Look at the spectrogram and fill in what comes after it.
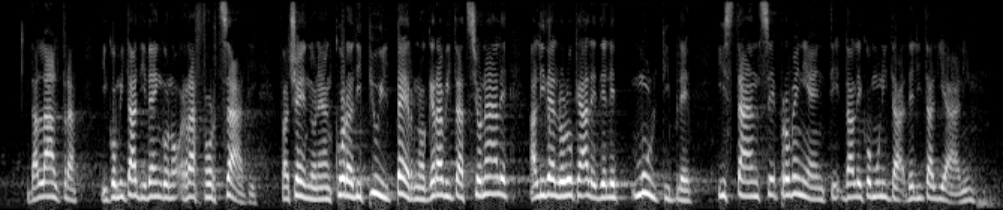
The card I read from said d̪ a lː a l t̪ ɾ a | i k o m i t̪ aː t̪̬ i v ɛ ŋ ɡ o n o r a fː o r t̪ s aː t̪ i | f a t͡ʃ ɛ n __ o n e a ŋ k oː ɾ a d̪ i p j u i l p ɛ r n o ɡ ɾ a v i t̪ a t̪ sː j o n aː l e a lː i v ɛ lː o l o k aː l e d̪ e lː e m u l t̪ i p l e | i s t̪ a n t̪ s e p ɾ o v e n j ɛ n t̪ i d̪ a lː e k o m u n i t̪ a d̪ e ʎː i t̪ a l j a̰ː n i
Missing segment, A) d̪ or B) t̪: A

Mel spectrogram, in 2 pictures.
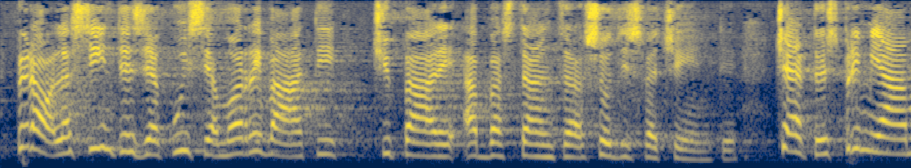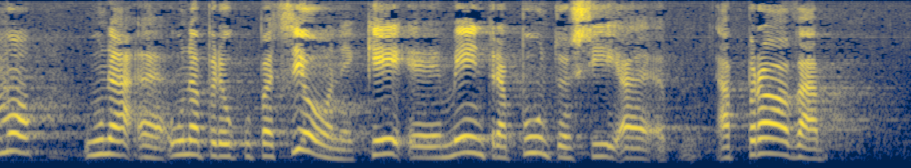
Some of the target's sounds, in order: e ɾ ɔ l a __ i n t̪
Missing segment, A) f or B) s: B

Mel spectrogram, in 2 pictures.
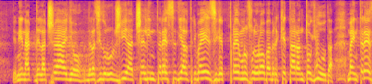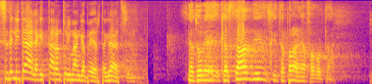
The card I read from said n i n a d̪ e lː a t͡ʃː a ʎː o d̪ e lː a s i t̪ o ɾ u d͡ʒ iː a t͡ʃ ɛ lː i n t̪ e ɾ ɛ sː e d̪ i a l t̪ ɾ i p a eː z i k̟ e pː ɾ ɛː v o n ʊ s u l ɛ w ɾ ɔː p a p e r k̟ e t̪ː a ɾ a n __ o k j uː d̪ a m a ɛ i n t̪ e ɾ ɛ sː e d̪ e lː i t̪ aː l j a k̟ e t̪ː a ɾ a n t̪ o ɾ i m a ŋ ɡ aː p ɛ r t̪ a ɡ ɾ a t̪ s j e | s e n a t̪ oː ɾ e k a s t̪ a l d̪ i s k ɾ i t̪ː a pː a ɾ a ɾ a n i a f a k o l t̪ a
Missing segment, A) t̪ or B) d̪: A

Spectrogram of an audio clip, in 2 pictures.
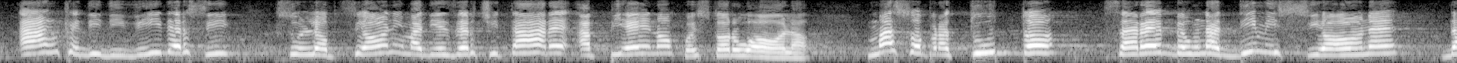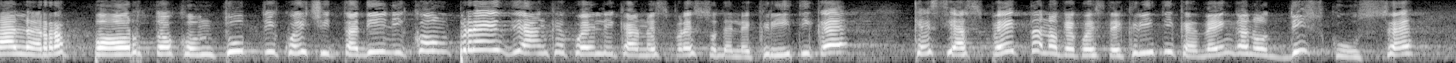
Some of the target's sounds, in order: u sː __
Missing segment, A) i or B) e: B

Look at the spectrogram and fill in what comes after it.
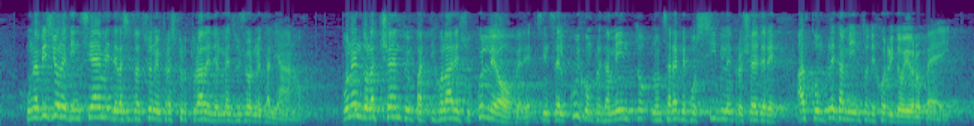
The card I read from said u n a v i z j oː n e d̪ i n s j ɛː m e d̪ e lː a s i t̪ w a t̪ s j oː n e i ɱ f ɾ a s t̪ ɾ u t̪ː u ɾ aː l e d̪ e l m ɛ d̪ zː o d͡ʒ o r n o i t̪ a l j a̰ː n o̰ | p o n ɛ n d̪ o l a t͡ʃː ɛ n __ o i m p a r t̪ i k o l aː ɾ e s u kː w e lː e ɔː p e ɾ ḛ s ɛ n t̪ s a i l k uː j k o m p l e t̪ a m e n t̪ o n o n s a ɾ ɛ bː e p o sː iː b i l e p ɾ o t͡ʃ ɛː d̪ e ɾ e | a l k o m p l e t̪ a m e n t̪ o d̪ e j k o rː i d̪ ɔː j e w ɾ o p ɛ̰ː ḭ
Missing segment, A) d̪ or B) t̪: B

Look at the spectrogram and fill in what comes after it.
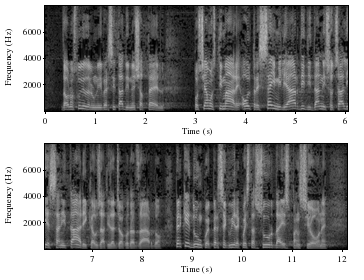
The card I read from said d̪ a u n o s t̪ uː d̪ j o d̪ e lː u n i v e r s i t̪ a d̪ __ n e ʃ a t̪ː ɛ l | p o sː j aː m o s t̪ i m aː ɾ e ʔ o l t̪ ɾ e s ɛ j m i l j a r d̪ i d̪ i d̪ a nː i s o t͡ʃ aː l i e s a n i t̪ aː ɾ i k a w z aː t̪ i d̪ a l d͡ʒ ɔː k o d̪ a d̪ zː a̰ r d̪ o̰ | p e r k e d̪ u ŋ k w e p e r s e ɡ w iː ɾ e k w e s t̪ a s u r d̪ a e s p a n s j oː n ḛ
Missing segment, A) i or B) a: A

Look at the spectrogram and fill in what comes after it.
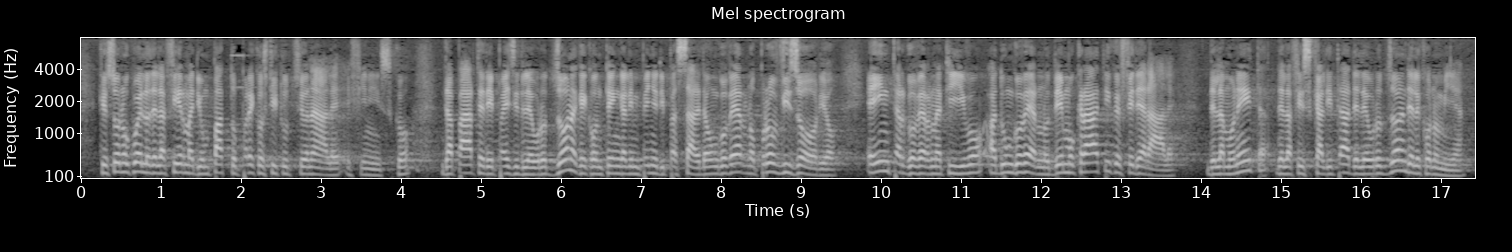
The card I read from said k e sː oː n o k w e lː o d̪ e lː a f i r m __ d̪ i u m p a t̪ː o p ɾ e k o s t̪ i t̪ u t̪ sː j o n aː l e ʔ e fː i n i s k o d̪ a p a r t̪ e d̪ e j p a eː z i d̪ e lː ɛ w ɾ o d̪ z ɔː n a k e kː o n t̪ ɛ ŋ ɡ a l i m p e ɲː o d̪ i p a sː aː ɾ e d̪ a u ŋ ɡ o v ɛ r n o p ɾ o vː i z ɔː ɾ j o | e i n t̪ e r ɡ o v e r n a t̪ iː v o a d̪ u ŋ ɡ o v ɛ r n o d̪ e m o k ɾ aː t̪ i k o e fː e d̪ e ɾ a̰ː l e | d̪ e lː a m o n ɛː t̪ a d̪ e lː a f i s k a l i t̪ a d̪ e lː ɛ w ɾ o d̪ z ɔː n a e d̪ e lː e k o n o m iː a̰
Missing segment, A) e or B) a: B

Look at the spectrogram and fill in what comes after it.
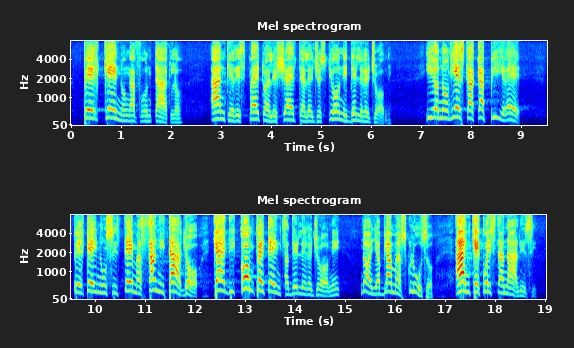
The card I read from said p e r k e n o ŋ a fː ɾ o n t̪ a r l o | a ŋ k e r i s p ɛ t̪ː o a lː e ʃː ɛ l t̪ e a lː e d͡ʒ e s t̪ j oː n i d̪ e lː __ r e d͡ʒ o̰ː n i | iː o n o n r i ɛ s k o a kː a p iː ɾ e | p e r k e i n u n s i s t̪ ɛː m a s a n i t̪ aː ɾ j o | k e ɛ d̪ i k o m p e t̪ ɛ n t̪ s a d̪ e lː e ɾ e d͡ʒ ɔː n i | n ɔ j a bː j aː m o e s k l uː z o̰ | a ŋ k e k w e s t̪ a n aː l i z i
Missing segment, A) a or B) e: B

